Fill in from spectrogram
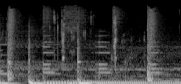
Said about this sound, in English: Everyone, take right a chew. Into the mic. Okay. No, we're going to chew it into the mic, not the plastic. No, and the plastic. Hey, whatever. So chewy. Chew, chew.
